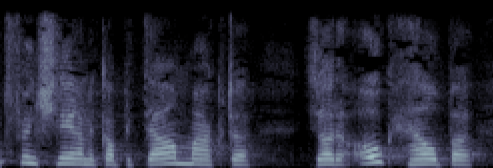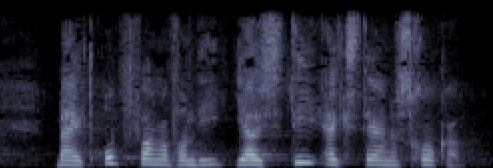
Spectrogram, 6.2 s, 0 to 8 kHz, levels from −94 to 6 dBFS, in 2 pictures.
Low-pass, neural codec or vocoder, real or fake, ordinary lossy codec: 7.2 kHz; none; real; none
